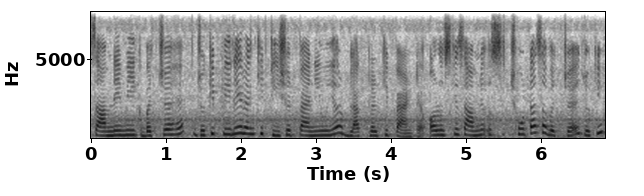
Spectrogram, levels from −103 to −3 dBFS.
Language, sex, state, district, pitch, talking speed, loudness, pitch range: Hindi, female, Uttar Pradesh, Budaun, 300 Hz, 260 wpm, -19 LUFS, 275-345 Hz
